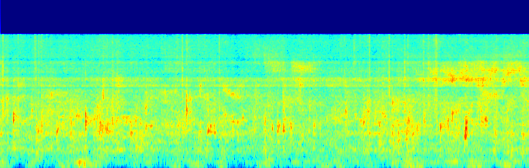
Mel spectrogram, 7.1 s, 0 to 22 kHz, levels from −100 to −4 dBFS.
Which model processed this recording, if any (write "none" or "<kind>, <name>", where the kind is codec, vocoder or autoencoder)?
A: codec, DAC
